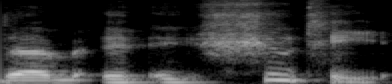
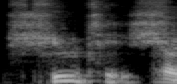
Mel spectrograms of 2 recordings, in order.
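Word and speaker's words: Ncuti: The mainstream audience did not know who they were going to get, and Shooty is how you pronounce the name. – Oh, is it Shooty okay.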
